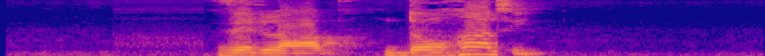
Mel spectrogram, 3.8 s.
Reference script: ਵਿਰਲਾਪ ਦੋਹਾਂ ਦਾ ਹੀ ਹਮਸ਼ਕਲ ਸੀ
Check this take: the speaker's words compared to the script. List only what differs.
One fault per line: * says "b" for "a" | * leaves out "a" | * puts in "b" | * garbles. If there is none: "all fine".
* leaves out "ਦਾ ਹੀ ਹਮਸ਼ਕਲ"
